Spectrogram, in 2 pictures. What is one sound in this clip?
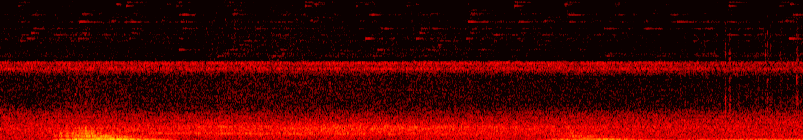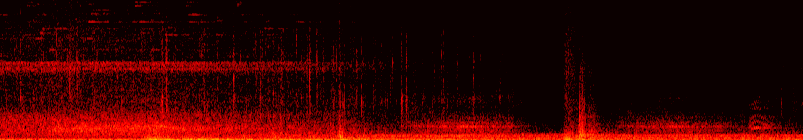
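Heavy footsteps clank and thud on stone.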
